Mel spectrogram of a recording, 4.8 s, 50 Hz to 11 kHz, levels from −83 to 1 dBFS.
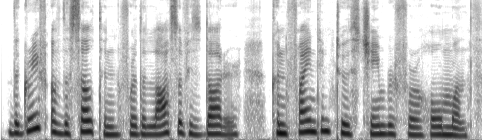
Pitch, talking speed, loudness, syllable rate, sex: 210 Hz, 250 wpm, -15 LUFS, 6.0 syllables/s, female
